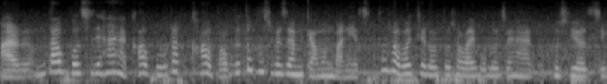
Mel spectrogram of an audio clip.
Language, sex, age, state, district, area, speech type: Bengali, female, 30-45, West Bengal, Purba Medinipur, rural, spontaneous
